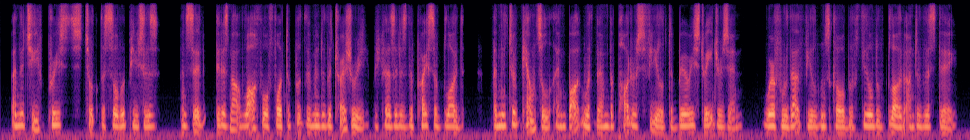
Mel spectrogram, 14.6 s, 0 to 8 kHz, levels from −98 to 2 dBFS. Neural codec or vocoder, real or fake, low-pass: autoencoder, 22.05 kHz, a latent of 192 numbers a frame, VITS, trained on many speakers; fake; 7.2 kHz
